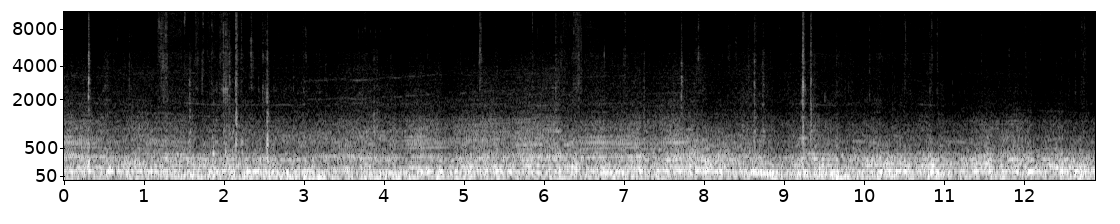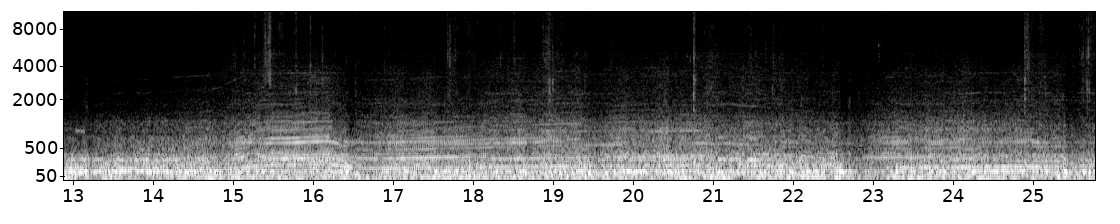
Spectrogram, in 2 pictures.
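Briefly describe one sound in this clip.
A man talks calmly and steadily inside a car.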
